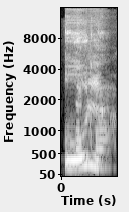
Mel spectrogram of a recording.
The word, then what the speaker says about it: hall: En fait, c'est simplement la l'origine, le hall.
